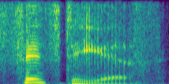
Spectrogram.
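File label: "fiftieth", English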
